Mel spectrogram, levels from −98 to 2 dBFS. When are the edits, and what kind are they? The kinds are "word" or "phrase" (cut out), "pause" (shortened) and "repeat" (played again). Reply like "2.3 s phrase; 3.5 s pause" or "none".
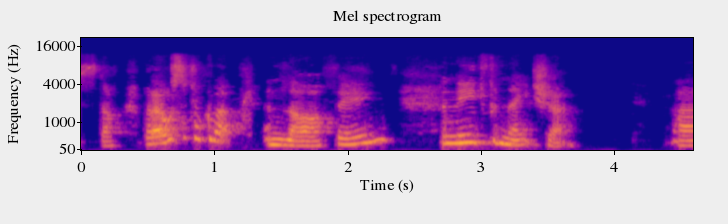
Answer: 1.3 s word; 2.7 s word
